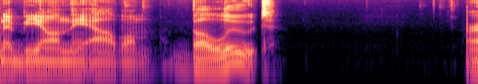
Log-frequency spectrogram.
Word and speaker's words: balut: I don't know how to pronounce this. B-A-L-U-T, right?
